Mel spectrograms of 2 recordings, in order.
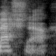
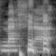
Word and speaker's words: Meshner: And then we have Fabian and Meshna, whose name is spelt Meshner, like with an ER at the end, but British narrator, so she says Meshna, and so I'm just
